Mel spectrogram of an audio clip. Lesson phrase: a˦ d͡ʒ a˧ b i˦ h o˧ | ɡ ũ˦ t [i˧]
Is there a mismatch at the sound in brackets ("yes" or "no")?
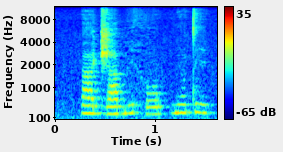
yes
